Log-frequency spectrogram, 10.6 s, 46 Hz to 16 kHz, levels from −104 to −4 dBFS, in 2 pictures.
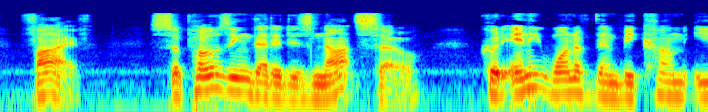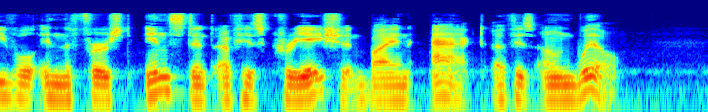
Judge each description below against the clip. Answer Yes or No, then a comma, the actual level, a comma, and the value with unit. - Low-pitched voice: Yes, low, 100 Hz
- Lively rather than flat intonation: No, average, 4.4 semitones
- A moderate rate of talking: Yes, average, 160 wpm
